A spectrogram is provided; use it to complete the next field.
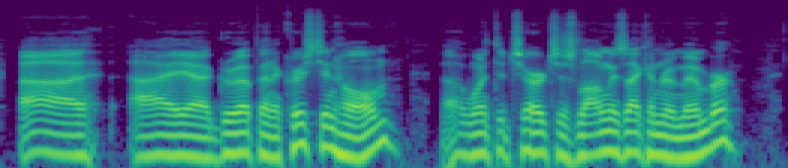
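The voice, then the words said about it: Southern American accent. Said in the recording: “I have a Southern American accent.”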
